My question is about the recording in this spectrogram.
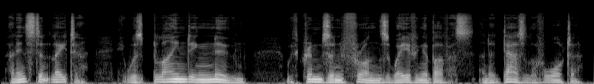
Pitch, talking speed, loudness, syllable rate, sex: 100 Hz, 180 wpm, -19 LUFS, 5.3 syllables/s, male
